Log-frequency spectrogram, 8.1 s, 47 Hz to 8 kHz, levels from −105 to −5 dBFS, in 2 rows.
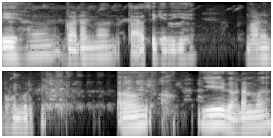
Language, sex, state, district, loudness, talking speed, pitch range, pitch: Chhattisgarhi, male, Chhattisgarh, Rajnandgaon, -19 LUFS, 105 wpm, 105-130 Hz, 115 Hz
